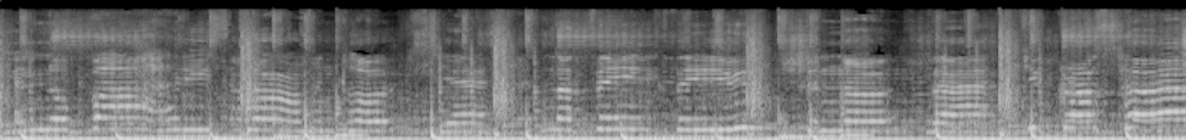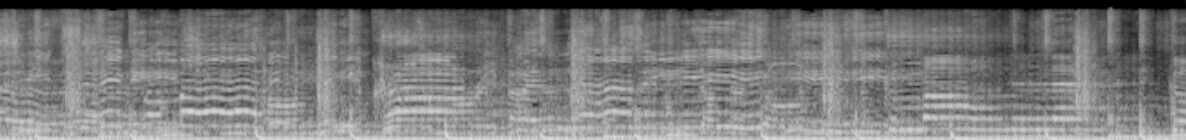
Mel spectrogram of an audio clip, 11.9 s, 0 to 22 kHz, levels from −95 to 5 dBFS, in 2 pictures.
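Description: From start to finish the level pulses at around 30 Hz, a rough flutter typical of overlap-add ripple. Windowed frames were rejoined with an overlap whose gains do not sum flat, so loudness dips by about 6 dB once per frame.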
